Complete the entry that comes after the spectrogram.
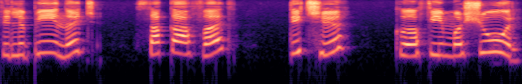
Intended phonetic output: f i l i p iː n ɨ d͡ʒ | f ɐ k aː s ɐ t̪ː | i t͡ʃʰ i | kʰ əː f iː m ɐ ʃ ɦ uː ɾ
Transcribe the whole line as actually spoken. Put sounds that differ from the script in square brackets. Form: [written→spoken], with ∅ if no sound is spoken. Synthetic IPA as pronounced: f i l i p iː n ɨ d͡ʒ | [f→s] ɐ k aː [s→f] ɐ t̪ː | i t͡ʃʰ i | [kʰ→k] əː f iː m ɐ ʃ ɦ uː ɾ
